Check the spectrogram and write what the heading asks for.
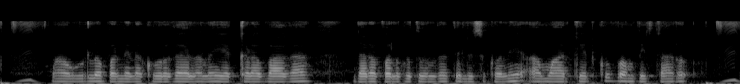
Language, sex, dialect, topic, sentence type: Telugu, male, Southern, agriculture, statement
